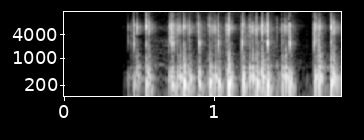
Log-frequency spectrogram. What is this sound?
Heavy rain falling onto a window.
rain, rainy, storm, rain-patter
